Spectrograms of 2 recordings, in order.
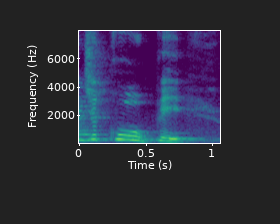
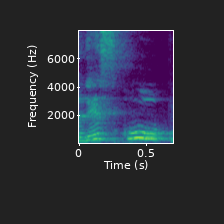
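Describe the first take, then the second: First: The s sound before the c is dropped. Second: The s sound before the c is pronounced. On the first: The speaker calls it wrong. "não é de culpe" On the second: The speaker calls it right. "mas é desculpe"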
